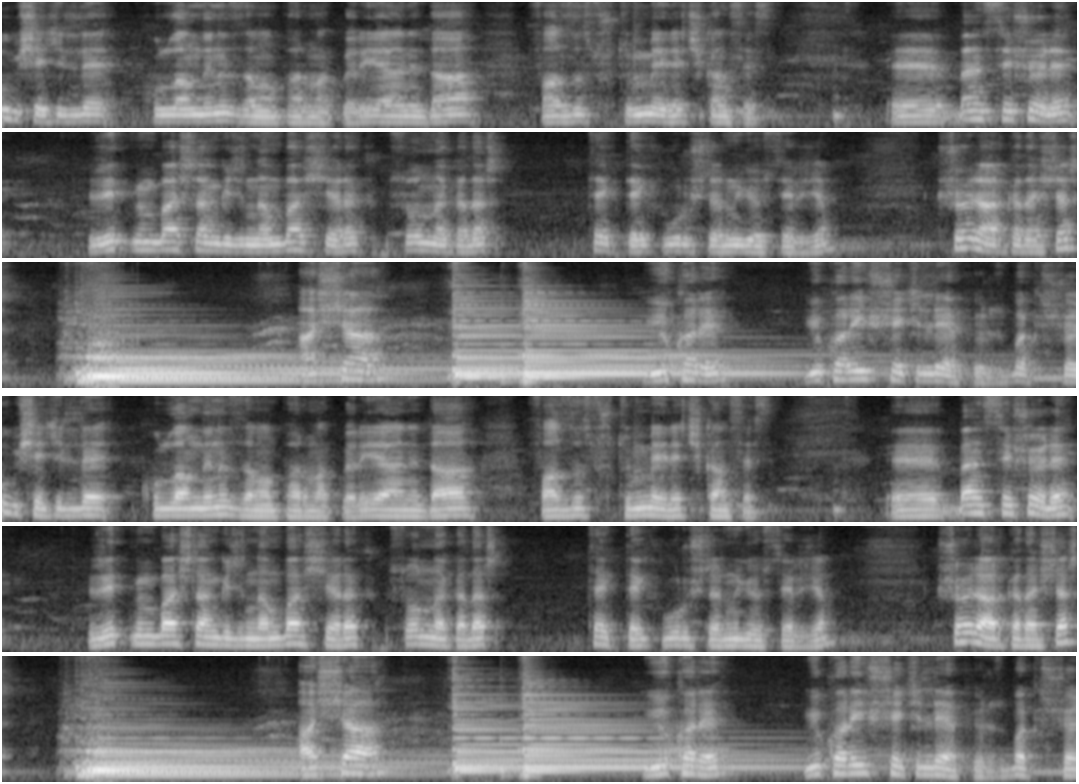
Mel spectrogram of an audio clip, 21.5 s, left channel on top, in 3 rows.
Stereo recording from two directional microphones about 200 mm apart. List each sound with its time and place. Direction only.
0.1 s speech: 40° right (ahead or behind)
14.8 s music: 5° right (ahead or behind)
16.3 s speech: 35° right (ahead or behind)
17.3 s music: 10° right (ahead or behind)
18.7 s speech: 40° right (ahead or behind)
